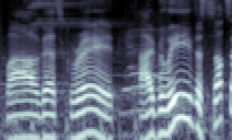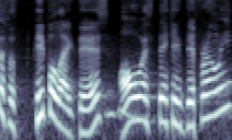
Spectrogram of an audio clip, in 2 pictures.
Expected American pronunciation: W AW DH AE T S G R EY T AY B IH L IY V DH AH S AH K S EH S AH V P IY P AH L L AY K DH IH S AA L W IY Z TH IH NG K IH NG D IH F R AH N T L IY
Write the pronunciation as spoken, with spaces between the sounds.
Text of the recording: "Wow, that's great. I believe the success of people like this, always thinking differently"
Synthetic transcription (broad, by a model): W AW DH AE T S G R EY T AY B IH L IY V DH AH S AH K S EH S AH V P IY P L L AY K DH IH S AA L W IY Z TH IH NG K IH NG D IH F R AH N T L IY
